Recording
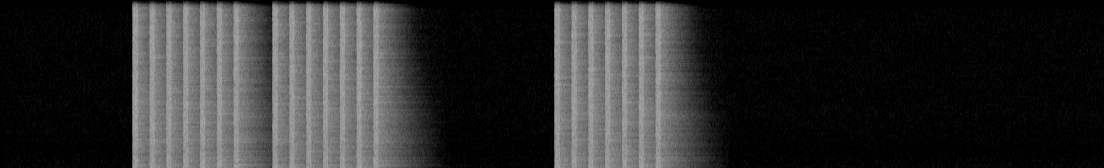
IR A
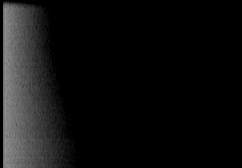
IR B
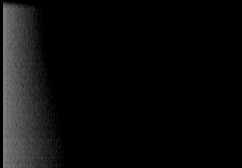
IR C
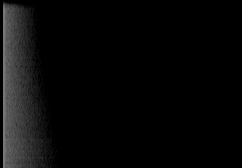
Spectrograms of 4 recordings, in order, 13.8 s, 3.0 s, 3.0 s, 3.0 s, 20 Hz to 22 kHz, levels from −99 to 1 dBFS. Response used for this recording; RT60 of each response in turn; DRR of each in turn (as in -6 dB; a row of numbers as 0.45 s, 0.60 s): C; 1.0 s, 1.0 s, 1.0 s; -11.0 dB, -1.5 dB, 4.0 dB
